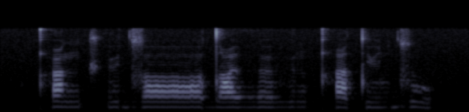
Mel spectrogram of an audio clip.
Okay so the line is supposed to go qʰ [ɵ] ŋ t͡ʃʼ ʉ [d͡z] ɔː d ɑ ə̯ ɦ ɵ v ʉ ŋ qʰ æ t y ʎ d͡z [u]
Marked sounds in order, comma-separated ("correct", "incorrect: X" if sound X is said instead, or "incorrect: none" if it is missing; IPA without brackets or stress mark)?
correct, correct, correct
